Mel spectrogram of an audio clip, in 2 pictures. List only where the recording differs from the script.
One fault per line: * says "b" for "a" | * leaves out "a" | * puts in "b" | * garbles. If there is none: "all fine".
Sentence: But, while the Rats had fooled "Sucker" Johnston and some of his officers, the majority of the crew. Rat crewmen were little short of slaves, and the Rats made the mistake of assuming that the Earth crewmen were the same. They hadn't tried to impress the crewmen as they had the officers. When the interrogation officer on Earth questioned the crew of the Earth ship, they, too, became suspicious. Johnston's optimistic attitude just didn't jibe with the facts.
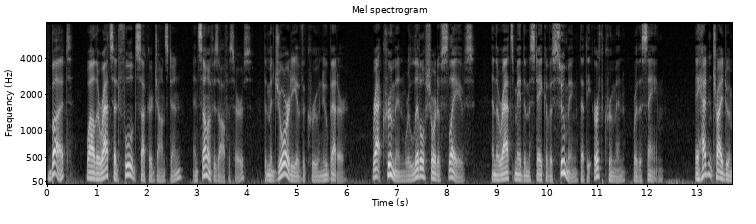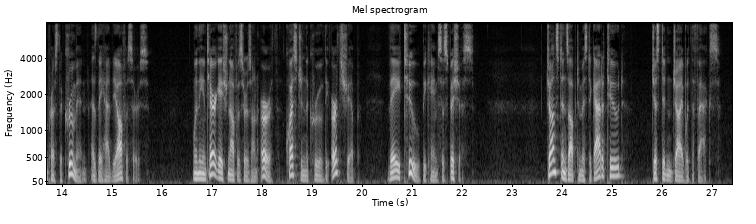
* puts in "knew better"
* says "officers" for "officer"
